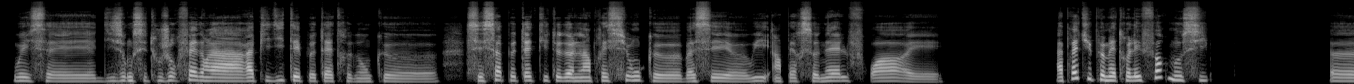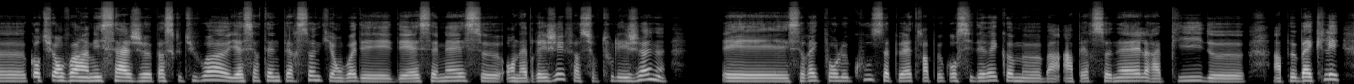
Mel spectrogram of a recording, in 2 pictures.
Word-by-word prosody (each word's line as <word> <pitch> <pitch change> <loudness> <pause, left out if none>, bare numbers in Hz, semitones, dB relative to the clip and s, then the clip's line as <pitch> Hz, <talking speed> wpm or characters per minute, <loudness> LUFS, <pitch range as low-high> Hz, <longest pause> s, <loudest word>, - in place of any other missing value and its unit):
Oui, 170 -1 -3
c'est 145 -1 -1
disons 165 +4 -2
que 175 - -1
c'est 175 - +2
toujours 180 +1 -3
fait 205 -2 +3
dans 175 -2 +1
la 155 -2 +4
rapidité 175 +3 0
peut-être 155 -1 -3
donc, 140 +1 -10
heu, 135 -2 -7 0.3
c'est 175 - +3
ça 200 +4 +6
peut-être 185 -1 0
qui 180 - -7
te 175 - -1
donne 165 -1 +3
l'impression 175 +4 +1
que, 145 -4 -3
bah, 145 +1 -2
c'est, 155 0 +3
heu, 140 -1 -6
oui 165 +4 -5
impersonnel, 155 +2 0
froid 155 0 -2
et 120 0 -10 1.1
après 270 +12 +4
tu 260 -4 0
peux 215 - +3
mettre 185 -1 +2
les 185 - +3
formes 300 - +1
aussi 185 -1 +2 1.2
heu, 150 -1 -2
quand 180 - +2
tu 190 - -1
envoies 180 0 +4
un 170 -1 +5
message, 170 -2 +4
heu, 160 - +1
parce 165 0 +1
que - - -12
tu 175 +2 -8
vois, 200 +1 +3
heu, - - +2
il 160 - -2
y 155 - +5
a 155 - +2
certaines 175 +2 -1
personnes 185 +4 0
qui 175 -3 -4
envoient 160 +2 -1
des 140 -2 -2
des 140 +2 -3
SMS, 160 +4 +2
heu, 145 -2 -2
en 150 0 -2
abrégé, 160 +10 0
enfin 170 -9 -6
surtout 155 +3 -2
les 160 -2 -2
jeunes 205 +2 0 0.6
et 150 -1 +2
c'est 160 - +3
vrai 180 +2 0
que 165 - -18
pour 170 -1 -2
le 165 -1 -4
coup 225 +8 -12
ça 185 -5 +1
peut 160 - -7
être 160 0 0
un 160 - -2
peu 155 +2 -11
considéré 165 +3 -1
comme, 165 -3 -3
heu, 145 -1 -5
bah, 140 +1 -4
impersonnel, 155 +3 0
rapide, 165 +4 -5
heu, 135 -2 -2 0.3
un 145 - -1
peu 170 - -3
bâclé. 195 +7 +2
160 Hz, 190 wpm, -23 LUFS, 150-175 Hz, 1.2 s, ça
